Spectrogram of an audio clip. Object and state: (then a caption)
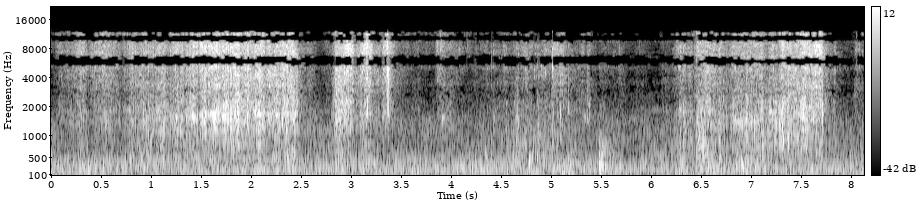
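Floral foam block being scraped and cut. A palm-sized rectangular block of dry green floral foam, solid and porous, is held in one hand while the metal blade of an orange utility knife scores a grid into its surface, then scrapes and cuts it. The crumbly foam gives off a steady, bright, gritty crunching and scraping with short, louder swells as the blade drags through.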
